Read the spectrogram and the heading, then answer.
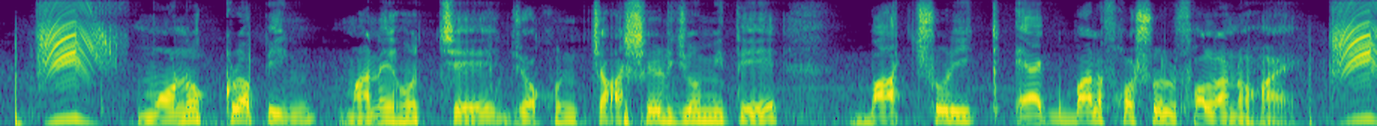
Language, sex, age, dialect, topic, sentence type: Bengali, male, 36-40, Standard Colloquial, agriculture, statement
